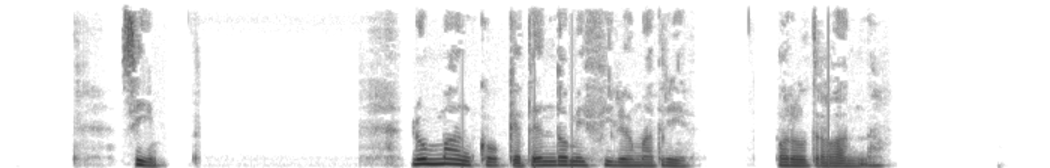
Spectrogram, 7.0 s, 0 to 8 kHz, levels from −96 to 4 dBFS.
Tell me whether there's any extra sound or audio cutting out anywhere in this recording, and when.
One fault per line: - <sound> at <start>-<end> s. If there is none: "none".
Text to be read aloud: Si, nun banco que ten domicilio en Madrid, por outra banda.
none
